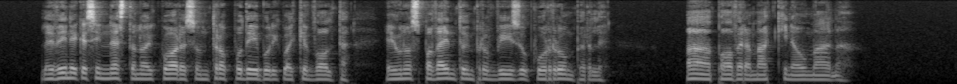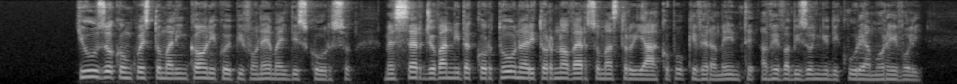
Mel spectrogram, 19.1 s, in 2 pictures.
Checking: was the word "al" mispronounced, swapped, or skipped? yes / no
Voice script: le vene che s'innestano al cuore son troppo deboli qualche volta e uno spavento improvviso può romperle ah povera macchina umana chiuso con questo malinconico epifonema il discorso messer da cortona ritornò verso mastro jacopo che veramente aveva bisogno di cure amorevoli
no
